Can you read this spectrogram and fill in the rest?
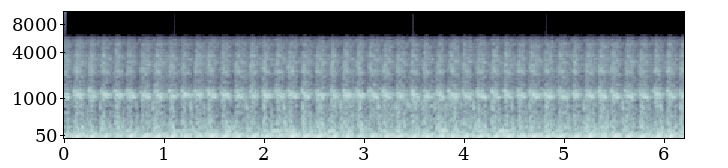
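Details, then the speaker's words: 1995 Nissan Maxima, 210,000 miles, push-button start, in snow and cold, new battery; starter churns steadily on and on, never catching; owner suspects a bad sensor and suggests priming with fuel; long crank, no start. "again man she does not want to crank today it's a good did for y'all I don't think she going to crank"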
